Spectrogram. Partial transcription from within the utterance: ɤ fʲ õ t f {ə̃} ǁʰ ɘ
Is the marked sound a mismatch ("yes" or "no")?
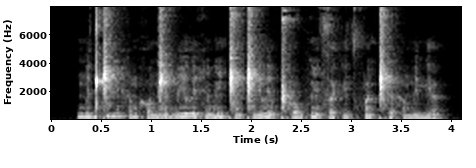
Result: no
